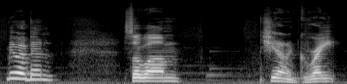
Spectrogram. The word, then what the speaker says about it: Mirabel: I don't know why I'm saying it like that, but that's how they say it in the film. Mirabelle.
